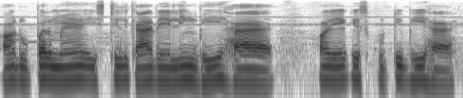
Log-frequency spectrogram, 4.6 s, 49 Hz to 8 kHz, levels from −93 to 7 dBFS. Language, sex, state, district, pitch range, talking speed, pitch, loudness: Hindi, male, Jharkhand, Palamu, 115-130 Hz, 195 wpm, 125 Hz, -18 LUFS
